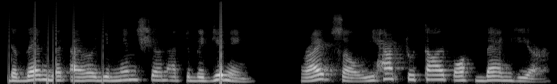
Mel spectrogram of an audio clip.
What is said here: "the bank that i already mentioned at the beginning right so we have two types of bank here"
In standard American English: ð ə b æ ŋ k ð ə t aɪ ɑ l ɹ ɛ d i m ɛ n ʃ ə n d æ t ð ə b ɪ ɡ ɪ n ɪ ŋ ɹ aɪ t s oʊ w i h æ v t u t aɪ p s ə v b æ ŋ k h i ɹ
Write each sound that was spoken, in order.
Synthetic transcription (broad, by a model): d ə b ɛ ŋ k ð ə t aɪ ɑ l ɹ ɛ d i m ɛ n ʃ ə n æ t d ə b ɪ ɡ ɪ n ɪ ŋ ɹ aɪ t s oʊ w i h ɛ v t u t aɪ p ə f b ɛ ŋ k h i ɹ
